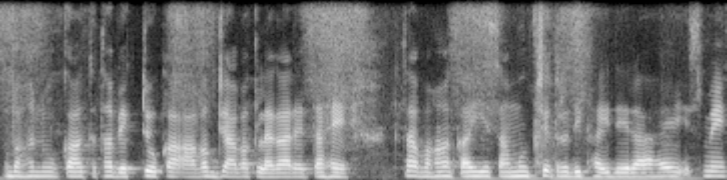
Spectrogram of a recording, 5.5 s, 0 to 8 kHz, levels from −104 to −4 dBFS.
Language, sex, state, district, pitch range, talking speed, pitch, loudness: Hindi, female, Uttar Pradesh, Hamirpur, 185-200 Hz, 240 wpm, 195 Hz, -16 LUFS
